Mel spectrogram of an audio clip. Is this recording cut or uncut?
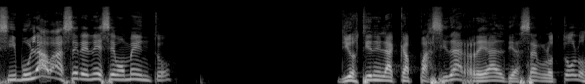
uncut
